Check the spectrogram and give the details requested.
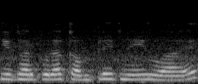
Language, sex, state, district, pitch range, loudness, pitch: Hindi, female, Uttar Pradesh, Hamirpur, 220-240 Hz, -24 LUFS, 230 Hz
